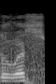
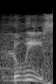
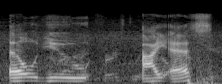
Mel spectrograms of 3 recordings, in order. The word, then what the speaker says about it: Luis: Hey, what's up, Lewis or Luis, I should say. Sorry, Luis. I I have a friend who's also whose name is spelled L U I S, but it's pronounced Lewis.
